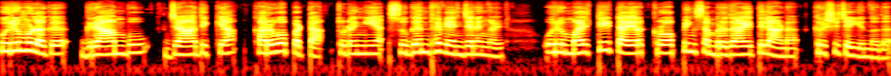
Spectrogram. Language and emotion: Malayalam, neutral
